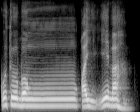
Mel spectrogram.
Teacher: le ta marbouta à la fin, faites bien un ha, laissez-lui le temps de sortir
